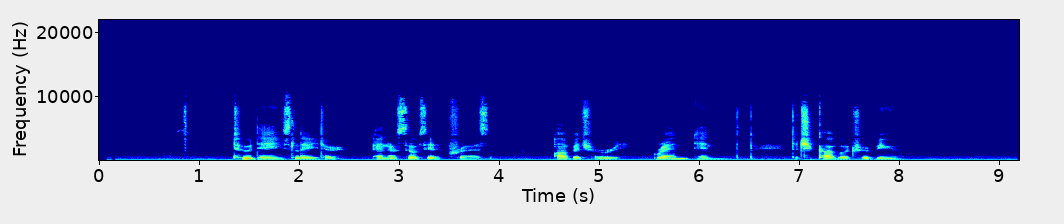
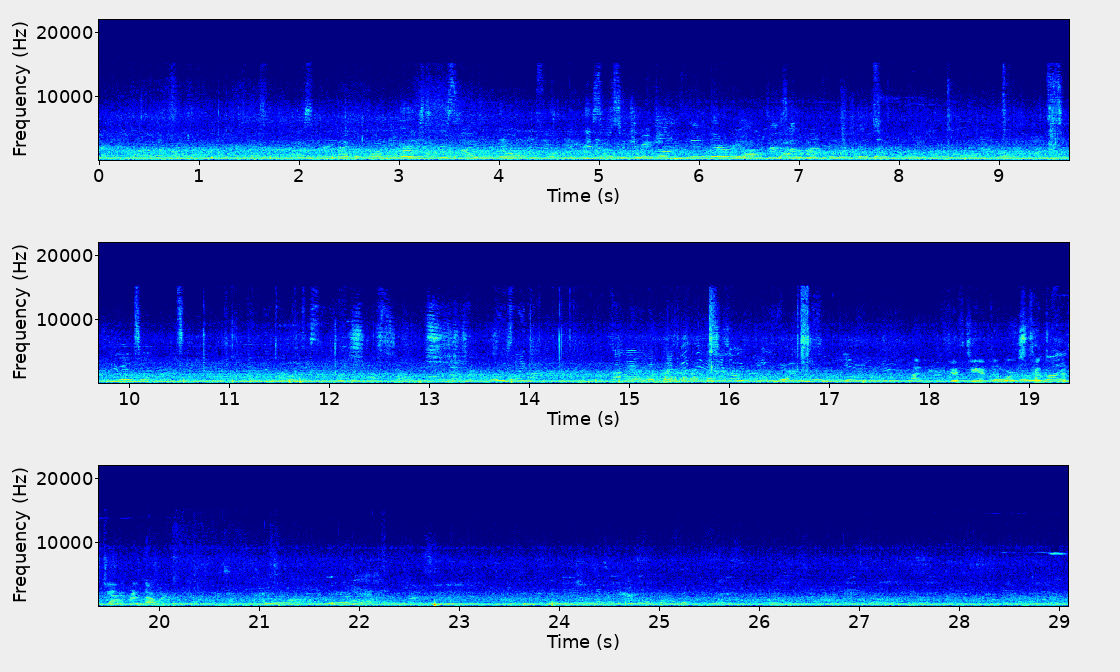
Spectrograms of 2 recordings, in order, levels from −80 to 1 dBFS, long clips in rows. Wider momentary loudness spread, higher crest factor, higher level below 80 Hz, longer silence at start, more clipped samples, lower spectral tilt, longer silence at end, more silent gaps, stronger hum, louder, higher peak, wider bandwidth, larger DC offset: first, 20 LU vs 8 LU; second, 22 dB vs 30 dB; first, -68 dBFS vs -76 dBFS; about the same, 0.1 s vs 0 s; neither; about the same, -4 dB/octave vs -4.5 dB/octave; about the same, 0 s vs 0 s; neither; neither; about the same, -36 LUFS vs -38 LUFS; second, -16 dBFS vs -8 dBFS; second, 11 kHz vs 16 kHz; neither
